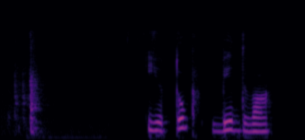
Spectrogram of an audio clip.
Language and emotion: Russian, neutral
